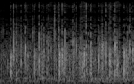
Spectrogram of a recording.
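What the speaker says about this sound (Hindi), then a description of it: "उस भामाशाह के लिए जोरदार तालियां" Applause for a land donor at a cow shelter event in Hyderabad: dense, continuous clapping from a crowd, fairly close and steady throughout.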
